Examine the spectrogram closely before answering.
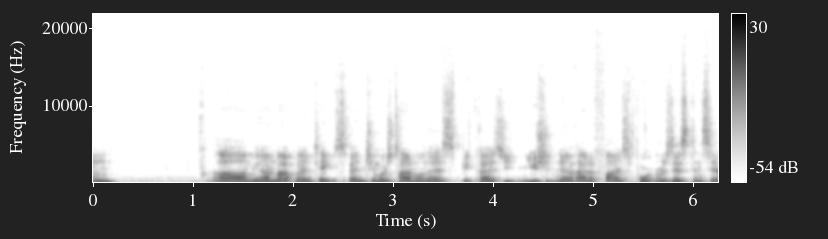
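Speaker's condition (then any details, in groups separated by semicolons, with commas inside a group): No condition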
